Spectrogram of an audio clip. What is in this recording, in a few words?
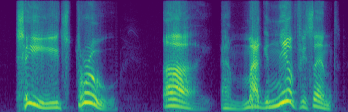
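Portuguese male, voice; Pirates Of The Caribbean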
